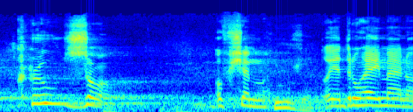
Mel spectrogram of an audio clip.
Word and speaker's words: Crusoe: To, Na ostrově Crusoe. Crusoe. No tak správně se to vyslovuje Crusoe.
